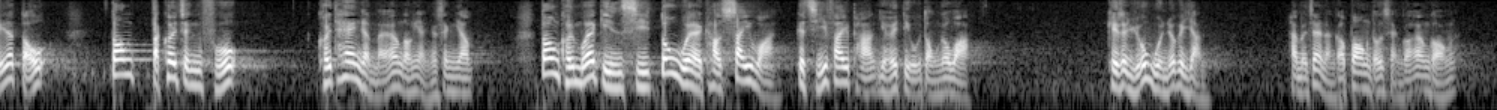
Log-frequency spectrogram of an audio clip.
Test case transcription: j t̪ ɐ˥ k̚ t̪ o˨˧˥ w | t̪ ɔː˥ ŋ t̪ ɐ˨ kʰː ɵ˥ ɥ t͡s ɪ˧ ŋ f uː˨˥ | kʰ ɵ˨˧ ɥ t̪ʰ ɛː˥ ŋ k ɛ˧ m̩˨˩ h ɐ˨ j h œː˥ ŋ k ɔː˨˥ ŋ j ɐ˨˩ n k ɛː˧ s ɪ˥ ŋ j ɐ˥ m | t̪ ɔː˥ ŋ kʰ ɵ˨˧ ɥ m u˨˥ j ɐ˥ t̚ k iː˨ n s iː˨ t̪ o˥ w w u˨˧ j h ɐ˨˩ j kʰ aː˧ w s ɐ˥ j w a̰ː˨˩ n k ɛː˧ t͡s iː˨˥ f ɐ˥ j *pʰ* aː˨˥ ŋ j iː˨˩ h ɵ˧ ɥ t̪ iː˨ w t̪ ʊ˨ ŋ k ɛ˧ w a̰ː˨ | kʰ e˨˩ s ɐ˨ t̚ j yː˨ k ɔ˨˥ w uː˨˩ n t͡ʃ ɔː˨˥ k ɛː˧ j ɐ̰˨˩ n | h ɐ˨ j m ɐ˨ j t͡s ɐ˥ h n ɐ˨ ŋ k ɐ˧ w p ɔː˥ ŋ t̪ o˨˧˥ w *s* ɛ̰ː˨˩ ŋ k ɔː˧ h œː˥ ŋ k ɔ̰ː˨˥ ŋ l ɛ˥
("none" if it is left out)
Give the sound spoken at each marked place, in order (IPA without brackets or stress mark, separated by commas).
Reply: pʰ, s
